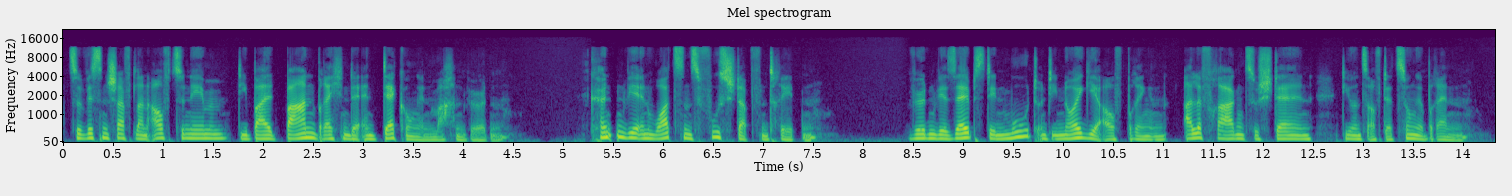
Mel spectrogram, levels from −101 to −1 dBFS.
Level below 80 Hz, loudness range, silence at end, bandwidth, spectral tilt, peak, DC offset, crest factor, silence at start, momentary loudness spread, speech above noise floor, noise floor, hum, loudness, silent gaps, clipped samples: -46 dBFS; 3 LU; 0.3 s; 12 kHz; -5 dB/octave; -4 dBFS; under 0.1%; 18 dB; 0.05 s; 11 LU; 38 dB; -59 dBFS; none; -21 LUFS; none; under 0.1%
